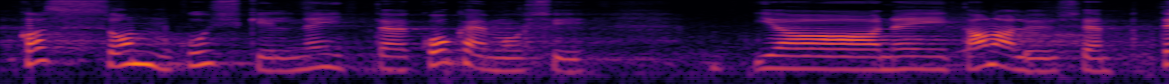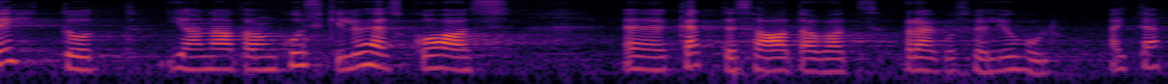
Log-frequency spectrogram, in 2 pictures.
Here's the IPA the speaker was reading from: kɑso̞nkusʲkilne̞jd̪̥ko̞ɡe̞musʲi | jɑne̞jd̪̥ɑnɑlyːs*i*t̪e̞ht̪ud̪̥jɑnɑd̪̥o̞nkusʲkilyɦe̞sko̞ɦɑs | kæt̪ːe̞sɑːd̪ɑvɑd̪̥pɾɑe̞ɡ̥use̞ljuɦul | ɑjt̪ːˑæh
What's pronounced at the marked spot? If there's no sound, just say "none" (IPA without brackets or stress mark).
e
